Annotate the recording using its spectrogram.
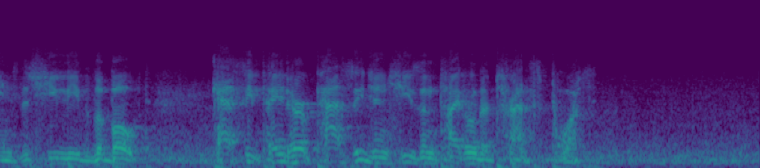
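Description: An elderly man speaks in a low, serious voice.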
